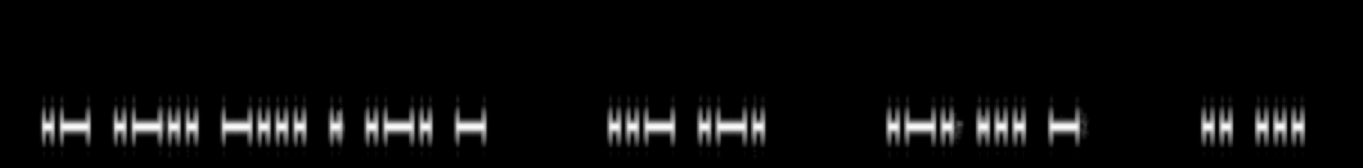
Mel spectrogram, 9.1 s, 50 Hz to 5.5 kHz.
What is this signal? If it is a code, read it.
Morse code, heard as a keyed tone, about 20 wpm, 700 Hz. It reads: ALBERT UR RST IS
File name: UK MASTER QSOs TRAINING / 20WPM / UK MASTER QSOs 0025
